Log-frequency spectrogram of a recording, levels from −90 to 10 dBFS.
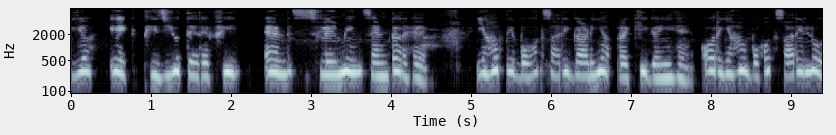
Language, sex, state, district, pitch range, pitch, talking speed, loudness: Hindi, female, Uttar Pradesh, Etah, 225-280 Hz, 250 Hz, 135 wpm, -16 LUFS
